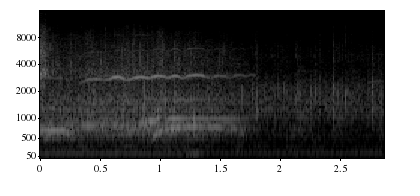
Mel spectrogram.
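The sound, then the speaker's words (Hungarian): A crowd applauds steadily, dense clapping that stays loud for the first couple of seconds and then thins slightly as it continues, with a low hum running underneath. “ők most érdemelnek egy hatalmas nagy tapsot. Légy szíves!”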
